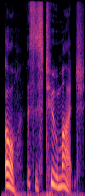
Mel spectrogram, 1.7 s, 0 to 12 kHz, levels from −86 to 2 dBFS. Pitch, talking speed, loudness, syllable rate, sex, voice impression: 155 Hz, 175 wpm, -20 LUFS, 3.6 syllables/s, male, masculine, adult-like, tensed, powerful, bright, clear, fluent, intellectual, sincere, slightly friendly, reassuring, wild, lively, slightly strict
